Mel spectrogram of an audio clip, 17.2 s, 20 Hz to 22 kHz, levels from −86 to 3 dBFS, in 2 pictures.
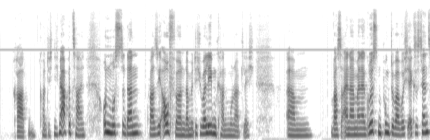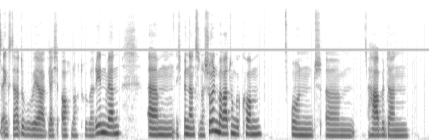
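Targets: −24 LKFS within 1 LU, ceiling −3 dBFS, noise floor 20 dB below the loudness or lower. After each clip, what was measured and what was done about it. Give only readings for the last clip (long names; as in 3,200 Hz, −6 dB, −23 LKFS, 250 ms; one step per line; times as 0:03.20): crackle rate 43 per second; interfering tone 5,100 Hz; level of the tone −57 dBFS; integrated loudness −32.5 LKFS; sample peak −15.5 dBFS; target loudness −24.0 LKFS
→ click removal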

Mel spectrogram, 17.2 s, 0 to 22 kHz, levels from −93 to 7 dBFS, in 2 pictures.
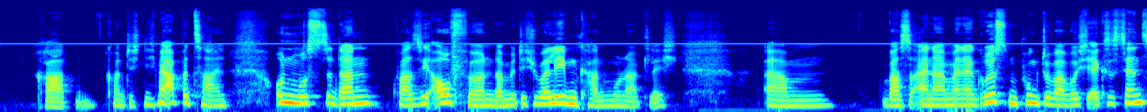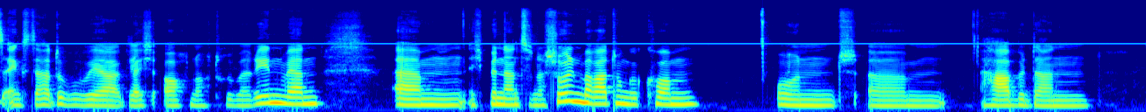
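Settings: crackle rate 0.12 per second; interfering tone 5,100 Hz; level of the tone −57 dBFS
→ notch filter 5,100 Hz, Q 30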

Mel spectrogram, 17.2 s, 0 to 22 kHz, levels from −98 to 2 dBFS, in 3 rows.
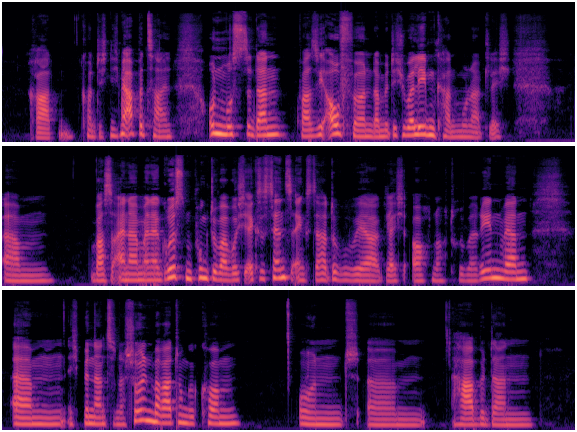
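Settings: interfering tone none found; integrated loudness −32.5 LKFS; sample peak −15.5 dBFS; target loudness −24.0 LKFS
→ level +8.5 dB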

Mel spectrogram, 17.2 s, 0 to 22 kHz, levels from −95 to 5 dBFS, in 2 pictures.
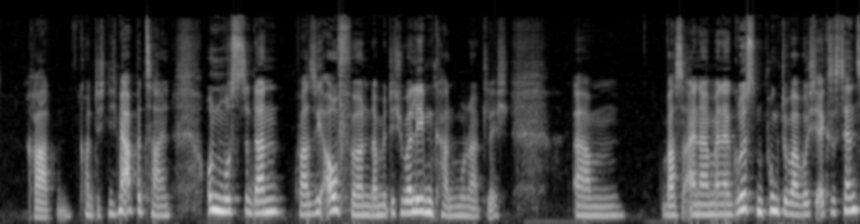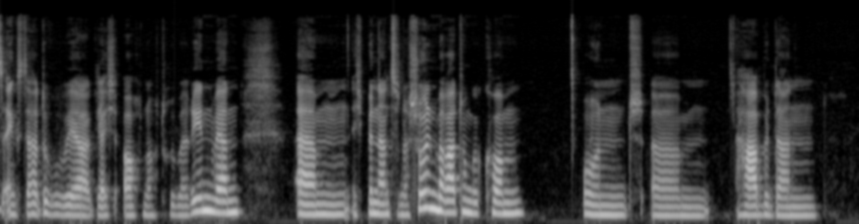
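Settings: integrated loudness −24.0 LKFS; sample peak −7.0 dBFS; background noise floor −68 dBFS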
